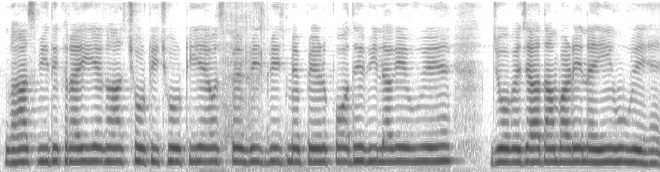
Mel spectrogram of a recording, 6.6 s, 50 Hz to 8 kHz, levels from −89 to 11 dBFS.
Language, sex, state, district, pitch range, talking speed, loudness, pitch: Hindi, female, Chhattisgarh, Kabirdham, 230-235 Hz, 210 wpm, -25 LUFS, 235 Hz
